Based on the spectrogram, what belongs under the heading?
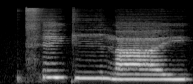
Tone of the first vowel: high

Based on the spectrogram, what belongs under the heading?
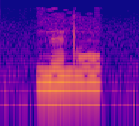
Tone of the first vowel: high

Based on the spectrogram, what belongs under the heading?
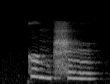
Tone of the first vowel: falling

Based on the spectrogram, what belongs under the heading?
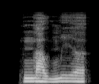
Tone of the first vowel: low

